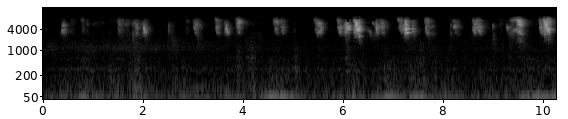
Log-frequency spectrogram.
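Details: Sparrows fight at a feeder mounted on a window, where birds are fed year-round, in an almost unbroken run of sharp high chirps, growing louder and denser toward the end.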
